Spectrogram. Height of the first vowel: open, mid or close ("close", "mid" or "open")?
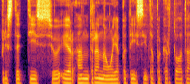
close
